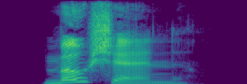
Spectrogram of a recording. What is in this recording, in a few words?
"MOTION", english; 3000 words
